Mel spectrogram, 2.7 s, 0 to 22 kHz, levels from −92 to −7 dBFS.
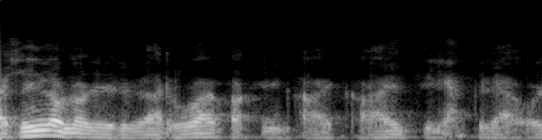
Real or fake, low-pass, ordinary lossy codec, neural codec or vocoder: fake; 7.2 kHz; none; codec, 16 kHz, 4 kbps, FreqCodec, smaller model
